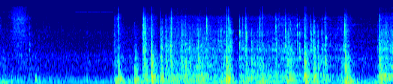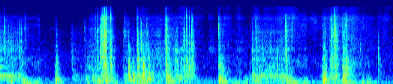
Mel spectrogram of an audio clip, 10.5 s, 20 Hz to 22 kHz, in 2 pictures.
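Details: HP Smart Tank 750 printer running its second-phase printhead cleaning, started by pressing power, then color twice and black once; uneven whirring and clattering in bursts with clicks and motor spins, a normal cleaning cycle.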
